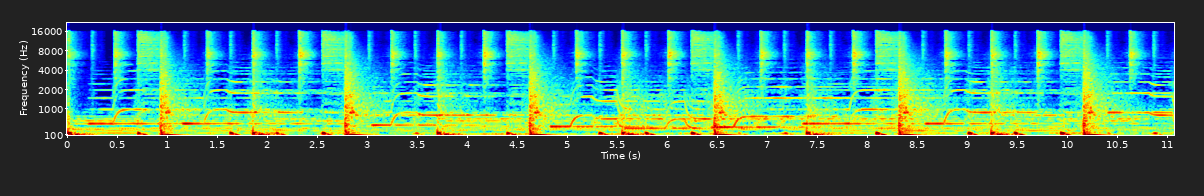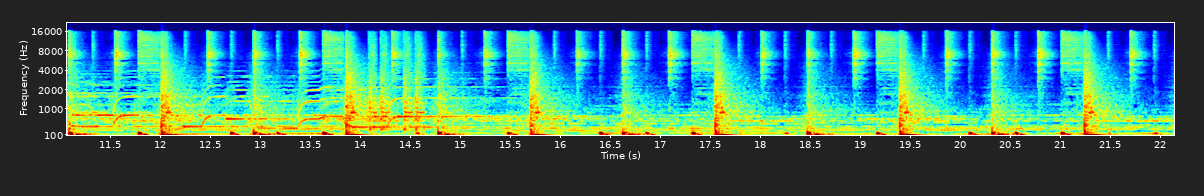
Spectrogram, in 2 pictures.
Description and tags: Loop NothingToFear 01
A music loop to be used in storydriven and reflective games with puzzle and philosophical elements.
